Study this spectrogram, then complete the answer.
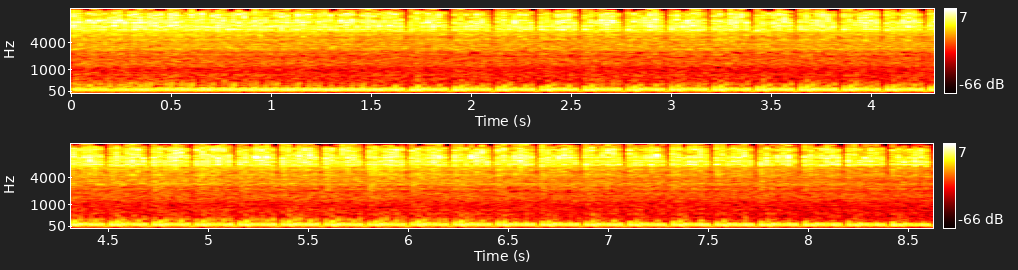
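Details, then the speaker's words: Classic Mini with SU carburetor started on full choke: loud lumpy idle with an uneven chug and rattle a couple of times a second; the engine struggles against too rich a mixture from excess enrichment. "you'll start hearing the engine struggling against this much fuel it does not need it it's a chugging sound"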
